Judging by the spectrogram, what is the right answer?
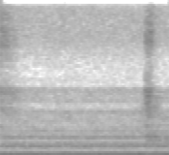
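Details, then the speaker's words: Integra with intermittent hard starting and a rough, lumpy idle, as if misfiring; unburnt fuel is smelled. New ignition coil, plugs re-gapped, idle air control valve checked; owner suspects spark and plans to check the coolant temp sensor. "So it's still rough. It's kind of like it's not firing right, like, you know, spark or something. Because I smell gas, unburnt fuel when it happens."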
